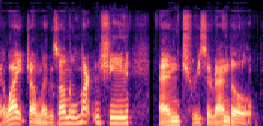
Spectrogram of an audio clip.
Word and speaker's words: Leguizamo: It was from memory until I was looking at it this week that John, I can't pronounce his last name, is the clown. Leguizamo? No, John Leguizamo.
